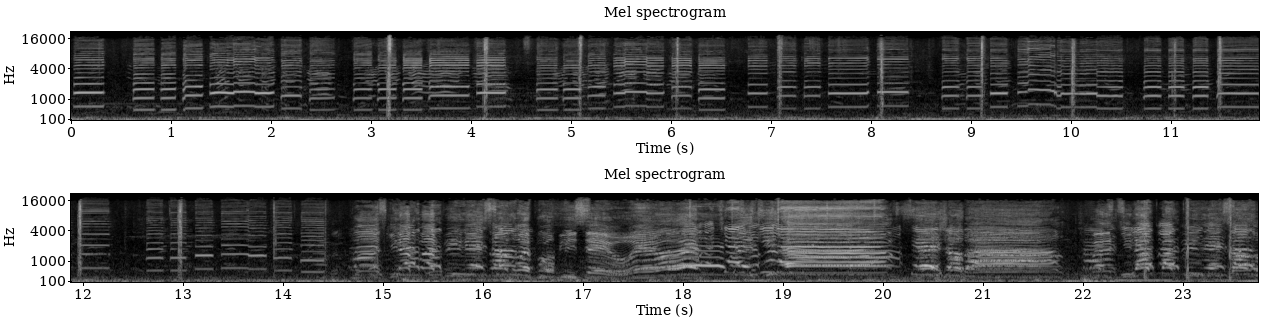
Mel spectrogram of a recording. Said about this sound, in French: Mais justement, on va écouter un morceau de graille. Allez, un instrument catalan. On va écouter ça, c'est très joli. Donc on écoute la graille.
